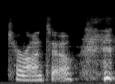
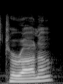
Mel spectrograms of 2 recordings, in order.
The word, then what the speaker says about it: Toronto: Toronto. Boom. Wow. Are you So- Canadian? But is it not true that some people say drop the hard T at the end, so it's Toronto?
